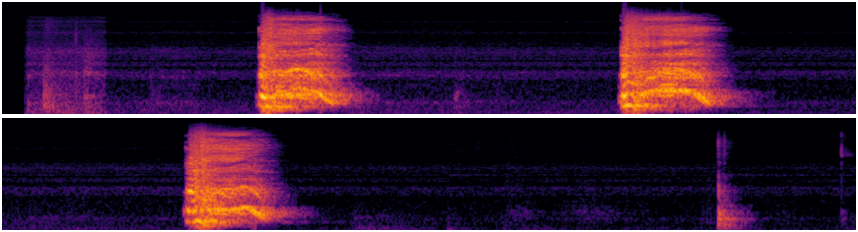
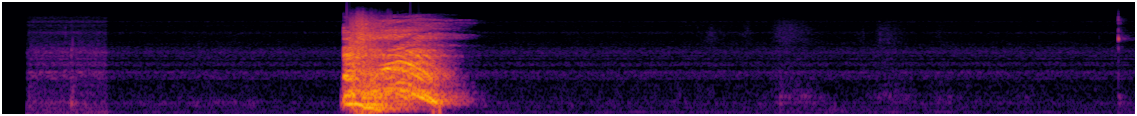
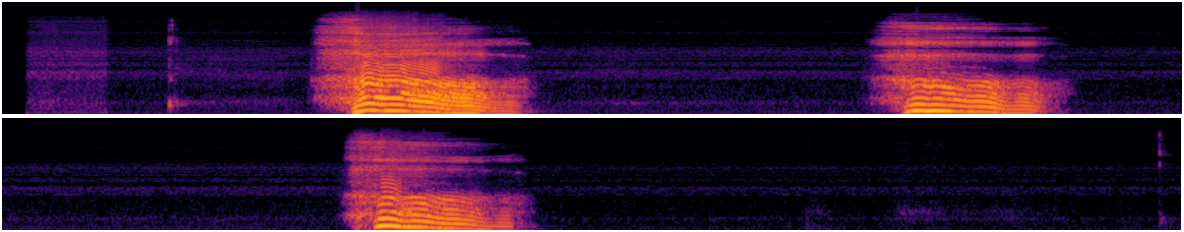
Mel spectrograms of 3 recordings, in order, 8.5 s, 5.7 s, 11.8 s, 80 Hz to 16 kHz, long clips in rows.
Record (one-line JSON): {"three_cough_length": "8.5 s", "three_cough_amplitude": 26027, "three_cough_signal_mean_std_ratio": 0.34, "cough_length": "5.7 s", "cough_amplitude": 25971, "cough_signal_mean_std_ratio": 0.29, "exhalation_length": "11.8 s", "exhalation_amplitude": 25563, "exhalation_signal_mean_std_ratio": 0.34, "survey_phase": "beta (2021-08-13 to 2022-03-07)", "age": "65+", "gender": "Male", "wearing_mask": "No", "symptom_none": true, "smoker_status": "Never smoked", "respiratory_condition_asthma": false, "respiratory_condition_other": false, "recruitment_source": "REACT", "submission_delay": "2 days", "covid_test_result": "Negative", "covid_test_method": "RT-qPCR"}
